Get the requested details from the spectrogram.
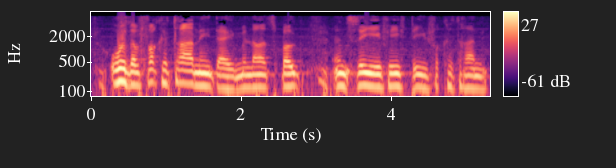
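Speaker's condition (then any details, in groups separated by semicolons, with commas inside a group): Cerebral palsy; discovered at age 2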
